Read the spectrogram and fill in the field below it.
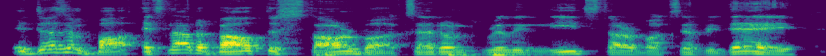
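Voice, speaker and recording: A man's voice: mid-range voice, fairly quick. Man, casual podcast storyteller, loose and rambling, lots of restarts. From United States. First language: English. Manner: rambling, many restarts and "you know". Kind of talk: casual chat.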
